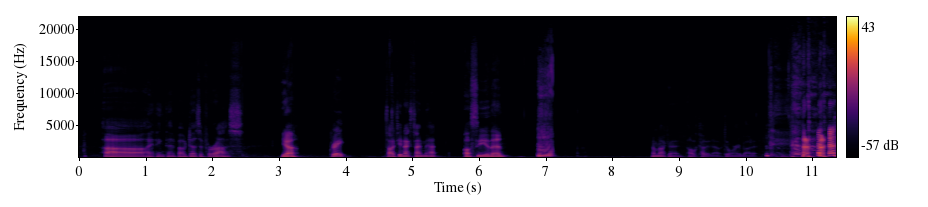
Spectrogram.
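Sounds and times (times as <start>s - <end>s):
speech: 0.4s - 7.2s, 8.6s - 11.3s
fart noise: 6.9s - 7.2s
laughter: 10.3s - 11.3s.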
